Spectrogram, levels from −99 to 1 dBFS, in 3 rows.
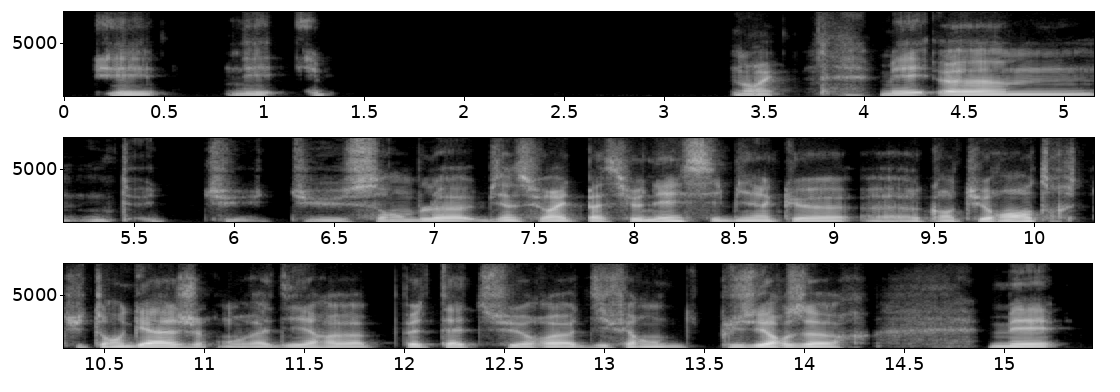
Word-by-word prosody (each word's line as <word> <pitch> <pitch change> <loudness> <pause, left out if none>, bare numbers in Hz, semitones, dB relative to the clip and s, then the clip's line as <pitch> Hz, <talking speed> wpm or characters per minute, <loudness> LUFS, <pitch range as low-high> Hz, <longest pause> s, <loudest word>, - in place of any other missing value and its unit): Eh 110 -3 -4 0.3
né 115 -2 -7
et 110 -1 -13 2.0
Ouais. - - -3 0.5
Mais, 125 0 0
hem, 110 0 +1
te - - -15 0.3
tu 110 -5 -14
tu 115 -4 -9
sembles, 120 +2 -2
heu, 105 0 +3
bien 110 +1 -2
sûr 115 +1 +1
être 105 -1 -2
passionné, 110 +9 +1
si 105 -8 -3
bien 100 +2 0
que, 95 -1 0
heu, 90 +1 -6
quand 100 +2 -3
tu 110 - -2
rentres, 120 +7 +1
tu 100 - -8
t'engages, 120 +5 +4
on 90 -2 -6
va 90 0 -2
dire, 110 +5 -1
heu, 90 -2 +1 0.2
peut-être 120 +6 0
sur, 95 -4 -2
heu, 90 -1 +4
différentes 95 +1 -3
d 90 - -22
plusieurs 105 -3 +4
heures. 95 -3 +2 0.6
Mais, 105 -1 +3
105 Hz, 140 wpm, -24 LUFS, 95-115 Hz, 2.0 s, t'engages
